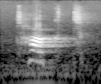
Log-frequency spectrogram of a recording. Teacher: You have to pronounce the K and also the T at the end. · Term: kt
